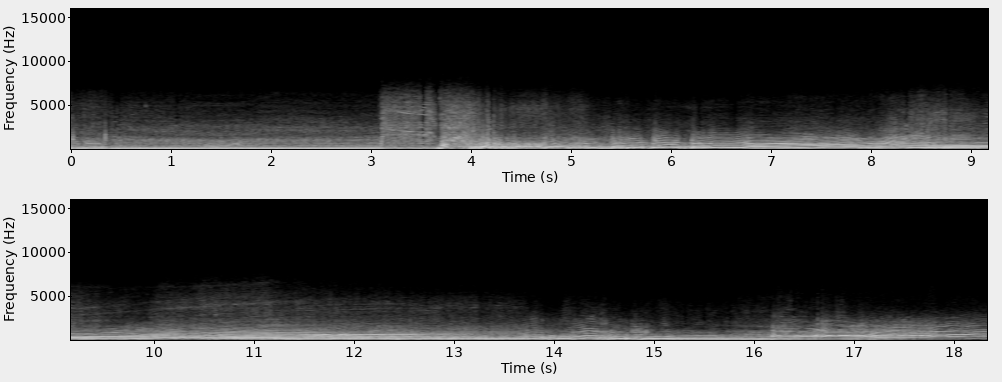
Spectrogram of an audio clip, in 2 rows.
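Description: A 1983 Lotus 93T Formula One car with a Renault engine screams through rising and falling gear changes on a test lap, revving hard and close for a long stretch, with the pitch sweeping up and down.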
